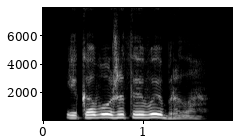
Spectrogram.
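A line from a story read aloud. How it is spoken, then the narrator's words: Soft with an undertone of growling. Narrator (Russian): Мягко поинтересовался Саймон, но в его голосе послышалось рычание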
